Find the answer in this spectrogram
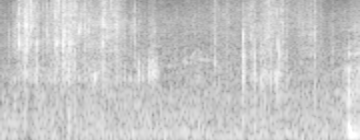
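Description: Crackling and crunching of dry leaves and plant stems as a hand pushes into the undergrowth to pick morel mushrooms, with a sharper crackle about a second and a half in.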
